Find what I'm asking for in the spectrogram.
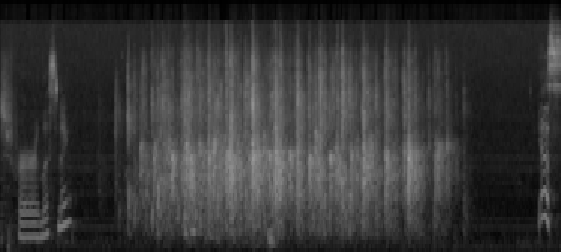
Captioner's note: applause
